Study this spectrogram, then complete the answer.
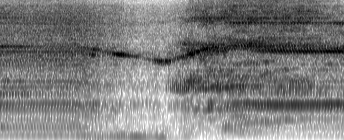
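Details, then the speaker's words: Mahindra Maxximo diesel after replacing the coolant temperature sensor socket (gauge needle had been rising to half): revs dip then climb back cleanly as throttle opens, rising freely without hesitation; previously missing pickup now restored. "जो pickup गाड़ी में नहीं था वो pickup भी आ चुका है"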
